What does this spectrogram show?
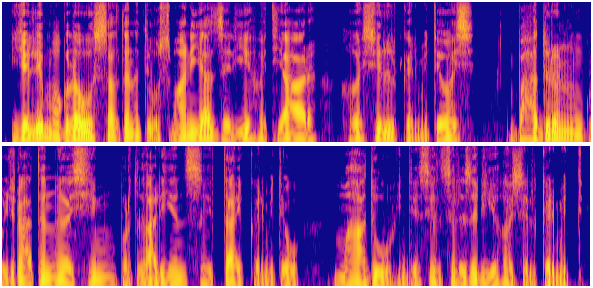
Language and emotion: Kashmiri, neutral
